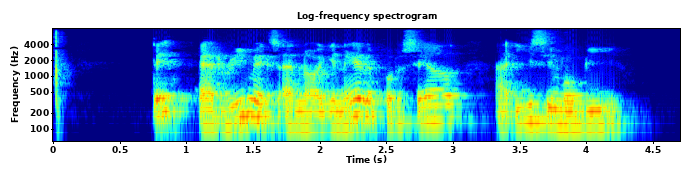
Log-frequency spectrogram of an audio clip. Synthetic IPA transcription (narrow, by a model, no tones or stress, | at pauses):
d̥e̝æɐe̝d̥ʁimeɡ̥sæd̥enɒʁiɡ̥inɛ̰ːləpʰʁo̝d̥use̝̰ːɐðˠʔæʔiːsimo̝biːl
